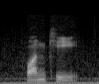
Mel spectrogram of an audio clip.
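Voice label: "wonki", spoken word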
